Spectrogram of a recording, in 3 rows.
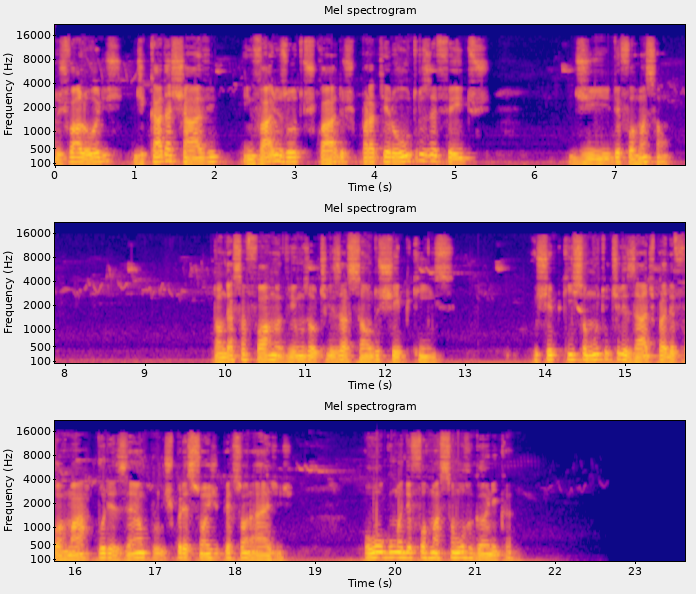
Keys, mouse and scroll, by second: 2.1-6.1 drag, 7.2-13.1 drag, 14.0-16.8 drag.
